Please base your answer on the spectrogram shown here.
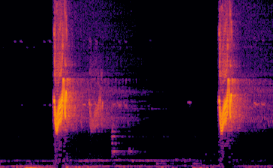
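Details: Savanna nightjar, a nocturnal, territorial resident bird, near a house in Pingtung County, Taiwan: two harsh, buzzy, high-pitched notes about three seconds apart, each fading quickly, over a faint low rumble.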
